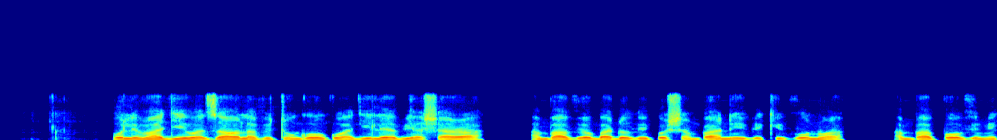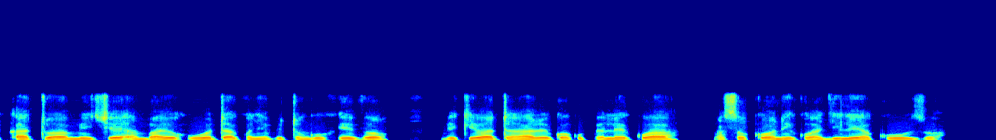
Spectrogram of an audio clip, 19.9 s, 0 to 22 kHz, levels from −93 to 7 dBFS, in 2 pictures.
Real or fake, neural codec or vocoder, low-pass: fake; codec, 24 kHz, 6 kbps, HILCodec; 7.2 kHz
